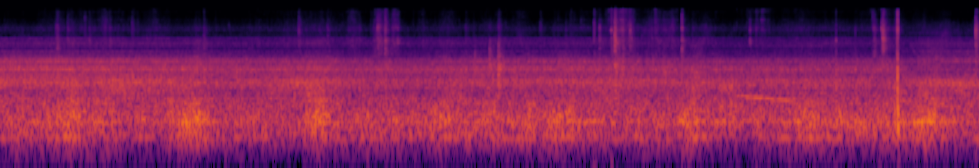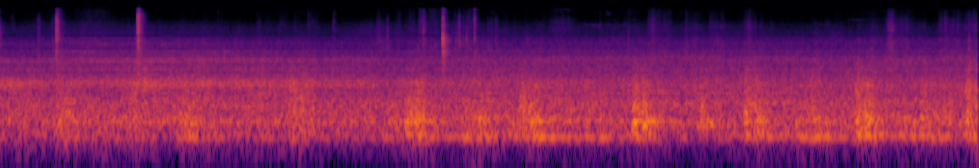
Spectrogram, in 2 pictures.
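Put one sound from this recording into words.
An electric train hums and rumbles along the track from inside the driver's cab.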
